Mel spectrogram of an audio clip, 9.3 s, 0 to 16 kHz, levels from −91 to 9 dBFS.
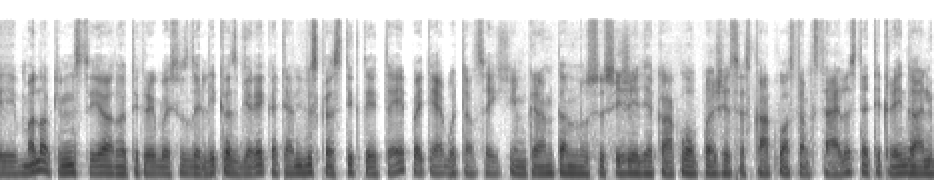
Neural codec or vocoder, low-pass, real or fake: codec, 24 kHz, 1 kbps, SNAC; 10.8 kHz; fake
